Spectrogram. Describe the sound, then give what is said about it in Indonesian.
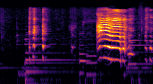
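A baby fusses with soft babbling sounds, then breaks into a brief, loud, high-pitched wail before settling back to quieter vocal noises. “masa ya isi podcastnya bayi nangis”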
